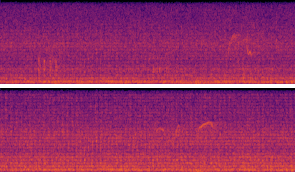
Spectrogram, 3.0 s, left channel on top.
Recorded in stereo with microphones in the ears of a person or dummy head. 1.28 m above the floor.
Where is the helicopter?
35° right (ahead or behind).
